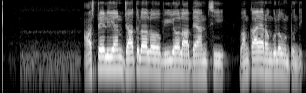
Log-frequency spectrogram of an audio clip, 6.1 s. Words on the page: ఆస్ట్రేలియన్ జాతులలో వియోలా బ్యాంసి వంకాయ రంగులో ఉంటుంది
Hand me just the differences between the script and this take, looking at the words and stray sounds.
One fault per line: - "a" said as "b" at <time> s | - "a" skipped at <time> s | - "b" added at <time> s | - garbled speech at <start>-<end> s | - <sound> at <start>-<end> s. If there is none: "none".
none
